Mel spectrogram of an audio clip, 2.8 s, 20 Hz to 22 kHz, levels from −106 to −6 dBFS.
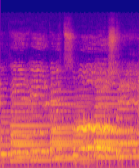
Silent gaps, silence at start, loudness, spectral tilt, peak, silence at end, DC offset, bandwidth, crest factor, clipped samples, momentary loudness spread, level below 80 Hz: none; 0 s; -24 LUFS; -4 dB/octave; -8 dBFS; 0 s; under 0.1%; 12 kHz; 16 dB; under 0.1%; 9 LU; -56 dBFS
